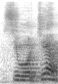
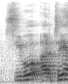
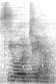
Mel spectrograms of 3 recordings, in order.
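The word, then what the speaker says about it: शिवोऽर्चय: लिए कोई चाहिए ना, लेकिन उच्चारण में इसको बोला नहीं जाता है। शिवोर्चय पढ़ा जाएगा, शिवो अर्चय नहीं, शिवोर्चय।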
